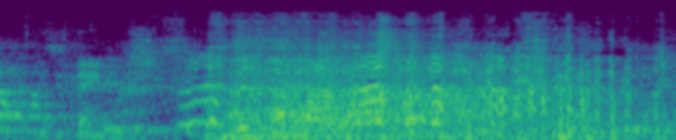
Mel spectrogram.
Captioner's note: laughter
